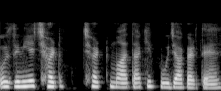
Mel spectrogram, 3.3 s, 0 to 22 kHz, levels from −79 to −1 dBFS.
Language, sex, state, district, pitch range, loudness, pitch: Hindi, female, Uttarakhand, Uttarkashi, 185-215 Hz, -16 LUFS, 210 Hz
